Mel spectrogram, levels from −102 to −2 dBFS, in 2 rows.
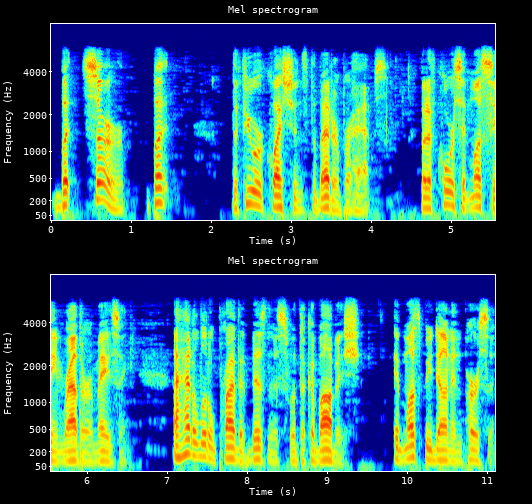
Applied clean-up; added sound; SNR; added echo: none; none; none; none.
